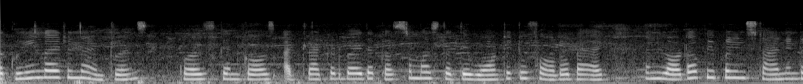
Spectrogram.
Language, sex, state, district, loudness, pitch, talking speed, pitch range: English, female, Chandigarh, Chandigarh, -16 LUFS, 255 Hz, 210 wpm, 235-285 Hz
